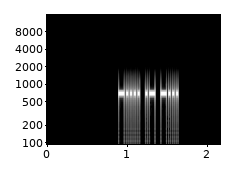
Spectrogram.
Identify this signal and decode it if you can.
Morse code, heard as a keyed tone, about 48 wpm, 700 Hz. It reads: 6AB
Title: All Cut Numbers - 3-Digit 50wpm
